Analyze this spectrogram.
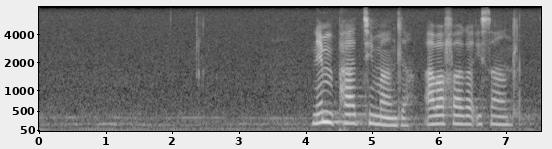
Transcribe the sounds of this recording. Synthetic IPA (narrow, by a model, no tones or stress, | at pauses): nɛm̩pʰatʰimand͡ɮʱaaɓafak̬aʔisaːnd͡ɮʱa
